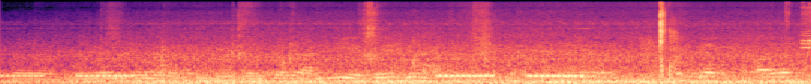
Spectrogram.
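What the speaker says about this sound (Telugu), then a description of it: "ఒకసారి చూడండి, నేను కాల్ చేస్తా, కాల్ లిఫ్ట్ చేయడు." A ringback tone on an unanswered phone call repeats in short, even bursts with pauses between them, fairly clear over a low, steady background hum with faint murmuring.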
